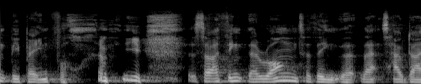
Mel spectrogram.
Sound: chuckles

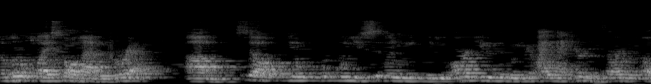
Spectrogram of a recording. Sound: mumble to gather thoughts

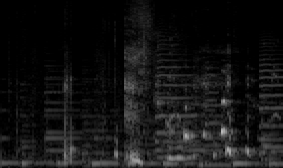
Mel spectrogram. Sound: blows raspberry; both laughing

